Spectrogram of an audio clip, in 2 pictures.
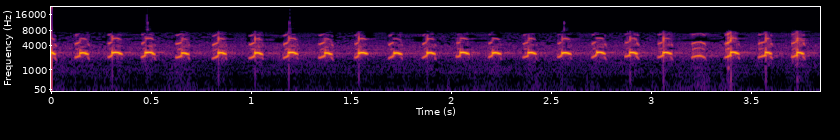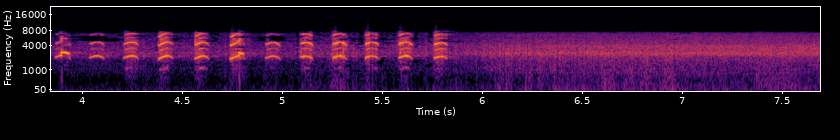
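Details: At a Barnegat Light, New Jersey nest, 31 August 2022 at 12:30, an osprey utters rapid piercing whistled chirps about three per second, the series loosening near the end before stopping and giving way to steady wind-like hiss.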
